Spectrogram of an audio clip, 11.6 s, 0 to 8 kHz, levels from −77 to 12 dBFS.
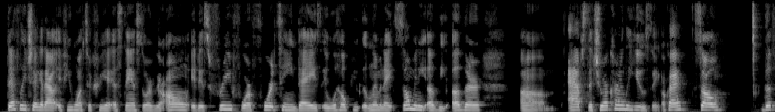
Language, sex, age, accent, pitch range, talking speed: English, female, 20-39, American, 175-245 Hz, 210 wpm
